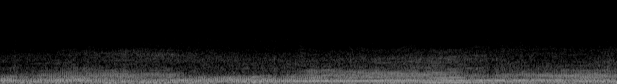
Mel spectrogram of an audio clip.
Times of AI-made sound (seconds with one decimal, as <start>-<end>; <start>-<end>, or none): 0.0-5.2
